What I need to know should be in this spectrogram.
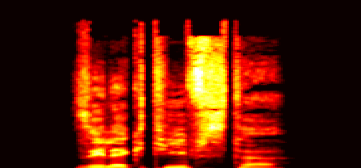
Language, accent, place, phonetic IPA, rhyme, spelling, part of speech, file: German, Germany, Berlin, [zelɛkˈtiːfstə], -iːfstə, selektivste, adjective, De-selektivste.ogg
- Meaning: inflection of selektiv: 1. strong/mixed nominative/accusative feminine singular superlative degree 2. strong nominative/accusative plural superlative degree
